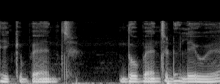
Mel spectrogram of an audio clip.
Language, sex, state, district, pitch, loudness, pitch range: Hindi, male, Uttar Pradesh, Jalaun, 130 Hz, -16 LUFS, 125-135 Hz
